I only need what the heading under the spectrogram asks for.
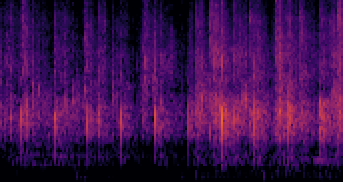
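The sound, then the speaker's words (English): Faint clapping from a church audience: scattered, uneven hand claps arrive in loose bursts at a low level, thinning and picking up again across a few seconds. “Oh, somebody's clapping for Jesus Christ.”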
